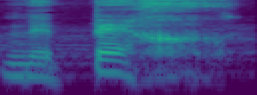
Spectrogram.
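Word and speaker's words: נפש: La palabra vida en Levítico 11:17, si no me equivoco, es la palabra nepej que se escribe nepesh en el hebreo, que es la traducción que se usa para designar el alma humana.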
